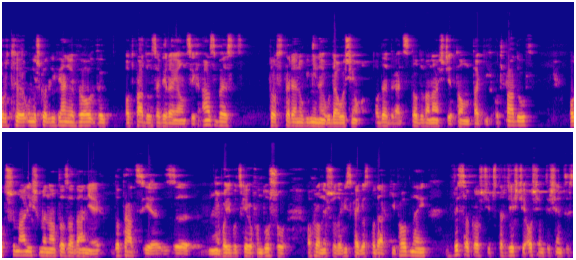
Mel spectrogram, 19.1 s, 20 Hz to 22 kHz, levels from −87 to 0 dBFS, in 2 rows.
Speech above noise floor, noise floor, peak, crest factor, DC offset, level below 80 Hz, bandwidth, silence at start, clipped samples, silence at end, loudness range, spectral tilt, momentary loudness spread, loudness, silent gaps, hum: 30 dB; -52 dBFS; -6 dBFS; 16 dB; under 0.1%; -66 dBFS; 8.2 kHz; 0 s; under 0.1%; 0 s; 2 LU; -3.5 dB/octave; 7 LU; -22 LUFS; none; none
